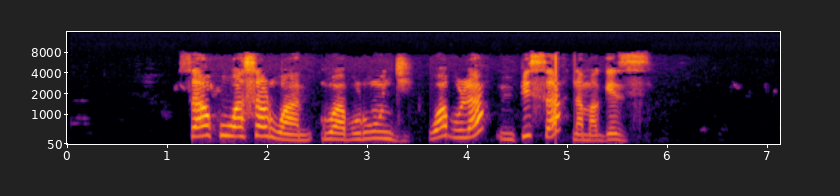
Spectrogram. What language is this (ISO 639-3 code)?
lug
